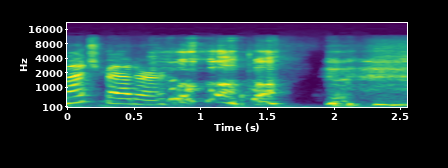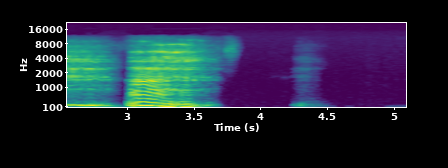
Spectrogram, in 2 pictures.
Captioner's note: laughing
